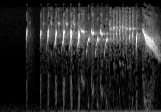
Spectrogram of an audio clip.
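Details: European goldfinch song used to educate captive birds: a single chirp, then rapid rhythmic twittering notes building into a high trill and ending with a falling, buzzy drawn-out note.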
